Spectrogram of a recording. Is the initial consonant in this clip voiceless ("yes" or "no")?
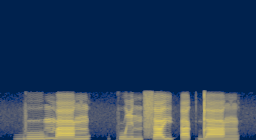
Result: no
